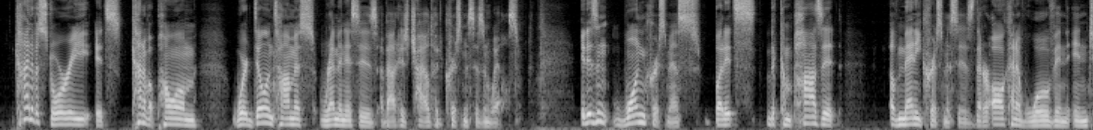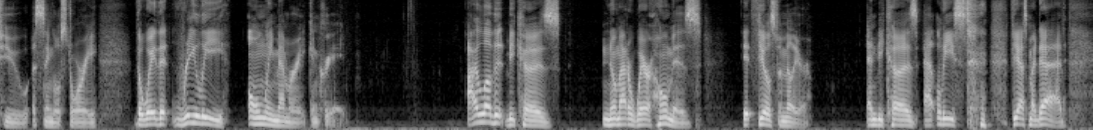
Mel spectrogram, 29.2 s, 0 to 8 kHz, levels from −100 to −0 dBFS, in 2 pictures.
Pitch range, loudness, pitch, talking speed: 90-135 Hz, -20 LUFS, 115 Hz, 140 wpm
